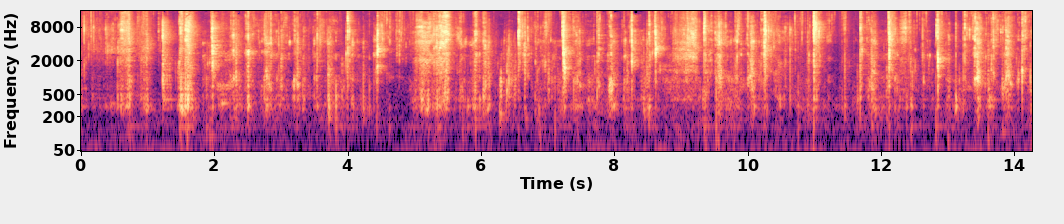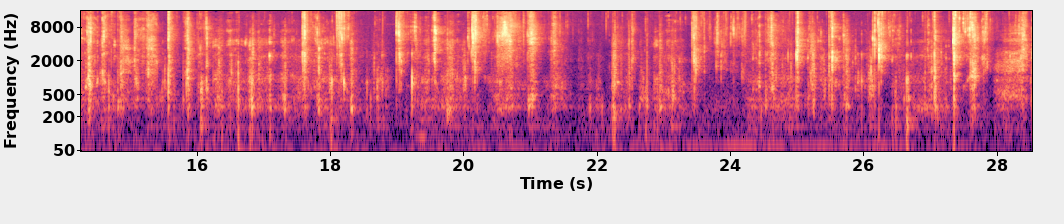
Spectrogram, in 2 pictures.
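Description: Crispy fried chicken being bitten and chewed: many crunches of the battered crust in quick, irregular succession.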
